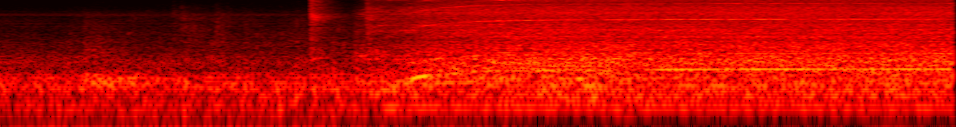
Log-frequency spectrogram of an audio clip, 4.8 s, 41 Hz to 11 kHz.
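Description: A vacuum cleaner, about 70 decibels, switches on partway through, its motor whining up in pitch and settling into a loud, steady roar. No one speaks.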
